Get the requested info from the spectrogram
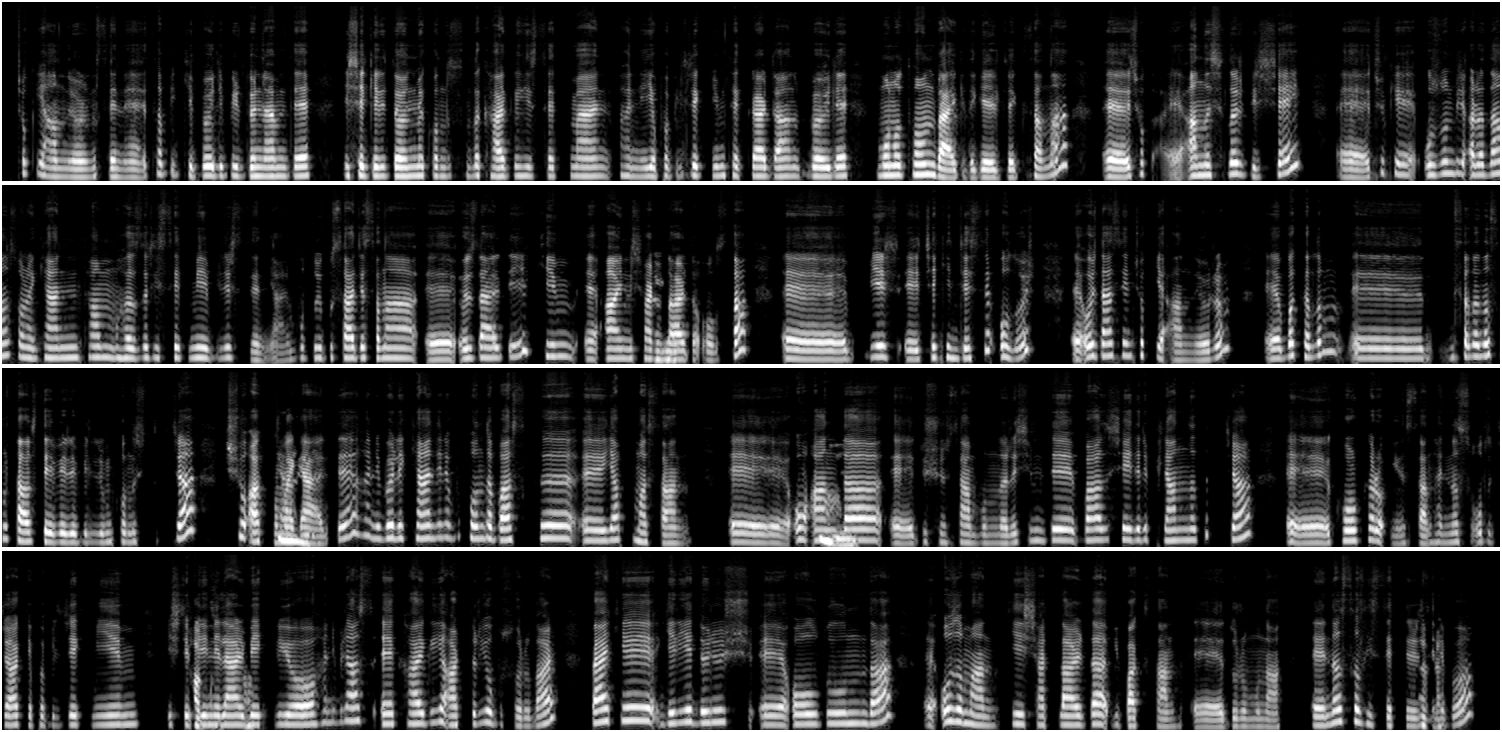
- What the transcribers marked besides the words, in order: none
- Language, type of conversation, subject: Turkish, advice, İşe dönmeyi düşündüğünüzde, işe geri dönme kaygınız ve daha yavaş bir tempoda ilerleme ihtiyacınızla ilgili neler hissediyorsunuz?
- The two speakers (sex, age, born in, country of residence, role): female, 30-34, Turkey, Germany, advisor; female, 45-49, Turkey, Spain, user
